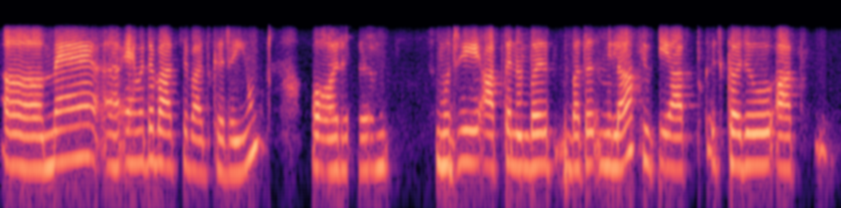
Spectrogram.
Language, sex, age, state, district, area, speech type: Urdu, female, 30-45, Delhi, South Delhi, urban, conversation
